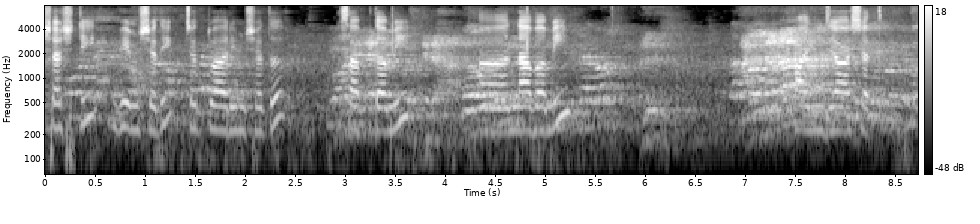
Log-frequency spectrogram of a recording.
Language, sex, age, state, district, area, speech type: Sanskrit, female, 18-30, Kerala, Thrissur, urban, spontaneous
